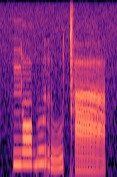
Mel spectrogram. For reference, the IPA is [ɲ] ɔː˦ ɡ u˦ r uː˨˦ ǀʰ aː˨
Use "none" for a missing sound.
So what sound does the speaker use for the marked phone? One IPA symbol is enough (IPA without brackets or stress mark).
ɲ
